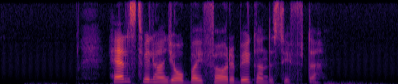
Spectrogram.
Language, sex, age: Swedish, female, 31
